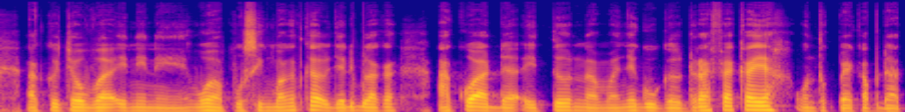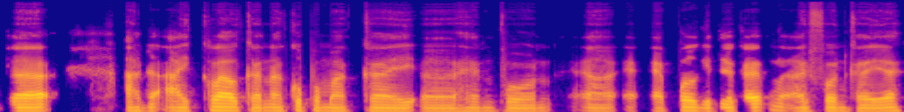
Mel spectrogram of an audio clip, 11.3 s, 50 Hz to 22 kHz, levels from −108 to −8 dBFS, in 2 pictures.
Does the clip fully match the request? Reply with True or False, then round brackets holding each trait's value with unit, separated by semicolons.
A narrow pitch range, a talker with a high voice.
False (1.7 semitones; 110 Hz)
